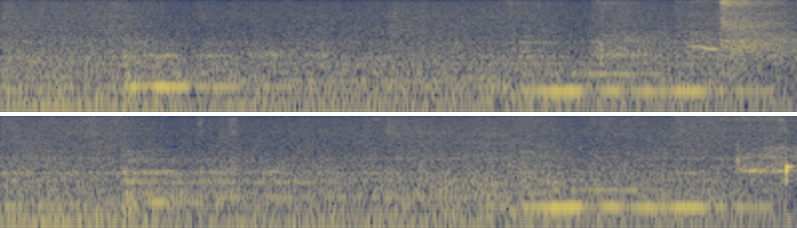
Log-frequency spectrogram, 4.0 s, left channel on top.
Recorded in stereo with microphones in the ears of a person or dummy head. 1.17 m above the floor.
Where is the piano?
20° right (ahead or behind), 1.4 m.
